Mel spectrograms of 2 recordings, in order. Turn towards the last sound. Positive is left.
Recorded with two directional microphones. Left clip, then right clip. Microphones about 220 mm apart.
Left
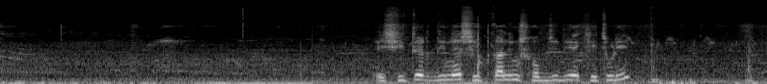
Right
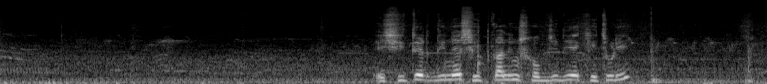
turn(degrees=-20)  # may be behind; listen again after turning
